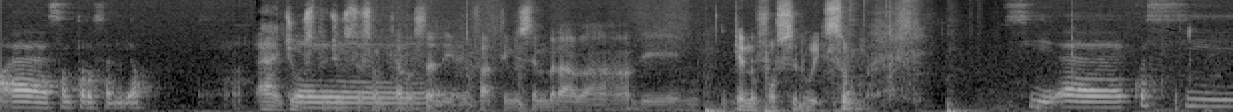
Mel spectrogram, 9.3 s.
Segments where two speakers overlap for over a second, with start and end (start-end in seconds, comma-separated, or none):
none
